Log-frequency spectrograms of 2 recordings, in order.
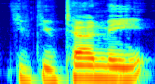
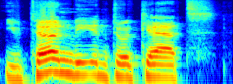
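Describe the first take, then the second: First: Said in the usual way. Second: Louder, higher mock outrage; indignant outcry. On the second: Real, not acted. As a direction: protest being turned into a cat. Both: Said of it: "you monster".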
